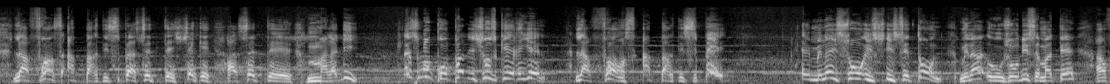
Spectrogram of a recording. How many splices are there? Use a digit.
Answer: 0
